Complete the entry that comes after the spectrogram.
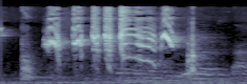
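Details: Javan myna (jalak kebo) reacting to a lure recording, a brief phrase of raspy squawks followed by a bending whistled note, then a short harsh call.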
